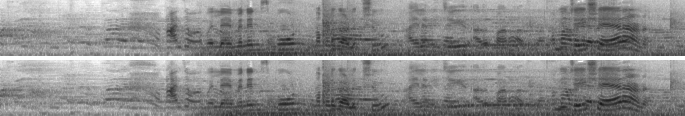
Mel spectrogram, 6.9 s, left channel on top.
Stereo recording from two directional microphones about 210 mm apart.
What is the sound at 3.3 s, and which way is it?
Speech, 30° right (ahead or behind).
